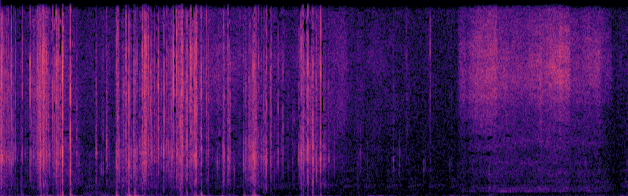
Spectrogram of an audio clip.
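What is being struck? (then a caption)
Flat cardboard box. A flat printed cardboard box from a Nero Nero dark orange chocolate bar is held in both hands while fingertips and nails tap and scratch its surface and edges. Crisp, papery taps and scrapes with dull low thumps come in a loose, roughly two-per-second rhythm for the first couple of seconds, then fade to a soft, bright rustling scratch.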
